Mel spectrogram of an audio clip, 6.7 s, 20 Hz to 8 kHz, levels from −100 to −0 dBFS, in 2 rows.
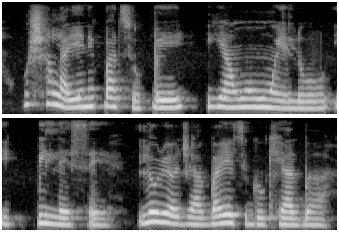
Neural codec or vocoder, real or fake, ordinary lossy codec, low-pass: none; real; none; 7.2 kHz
